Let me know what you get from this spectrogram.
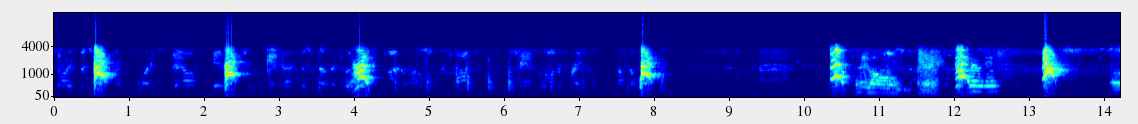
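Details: A Pomeranian barks at a wall indoors, giving sharp, high yappy barks spaced irregularly every couple of seconds.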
